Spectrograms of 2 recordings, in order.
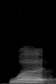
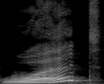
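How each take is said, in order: First: The pitch stays level or falls at the end. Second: The pitch rises at the end. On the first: The speaker calls it wrong. "I don't say" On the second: The speaker calls it right. "My voice was up"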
